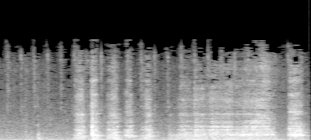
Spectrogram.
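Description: A coin scraping the scratch-off coating from a lottery scratch ticket in quick repeated strokes, starting about half a second in.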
